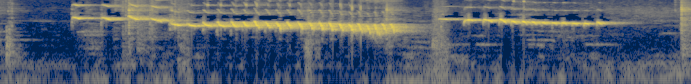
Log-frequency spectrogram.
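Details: White-rumped shama in aggressive, provoking song meant to trigger a reply from a quiet bird: a brief high note, then a fast buzzy trill sliding downward for about two seconds, a pause, and another high rapid trill slowly descending.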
